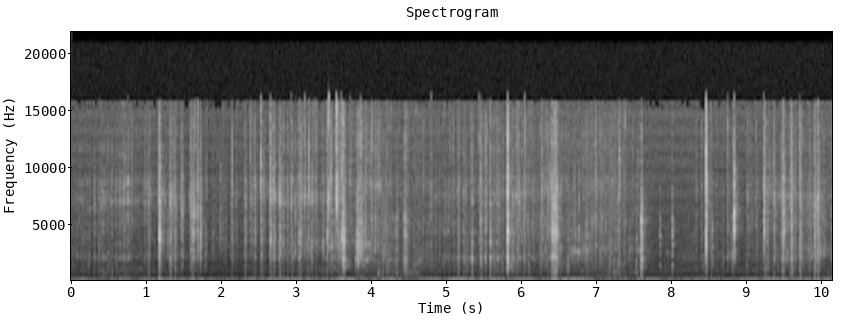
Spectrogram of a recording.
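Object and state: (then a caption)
Dry bar soap being carved. A small metal blade carves crumbly flakes off the edge of a green-and-white striped solid dry soap bar held in the palm. Dry crinkling scrapes come with many sharp, bright crunchy cuts over a soft, low rumble, continuing steadily for about ten seconds.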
